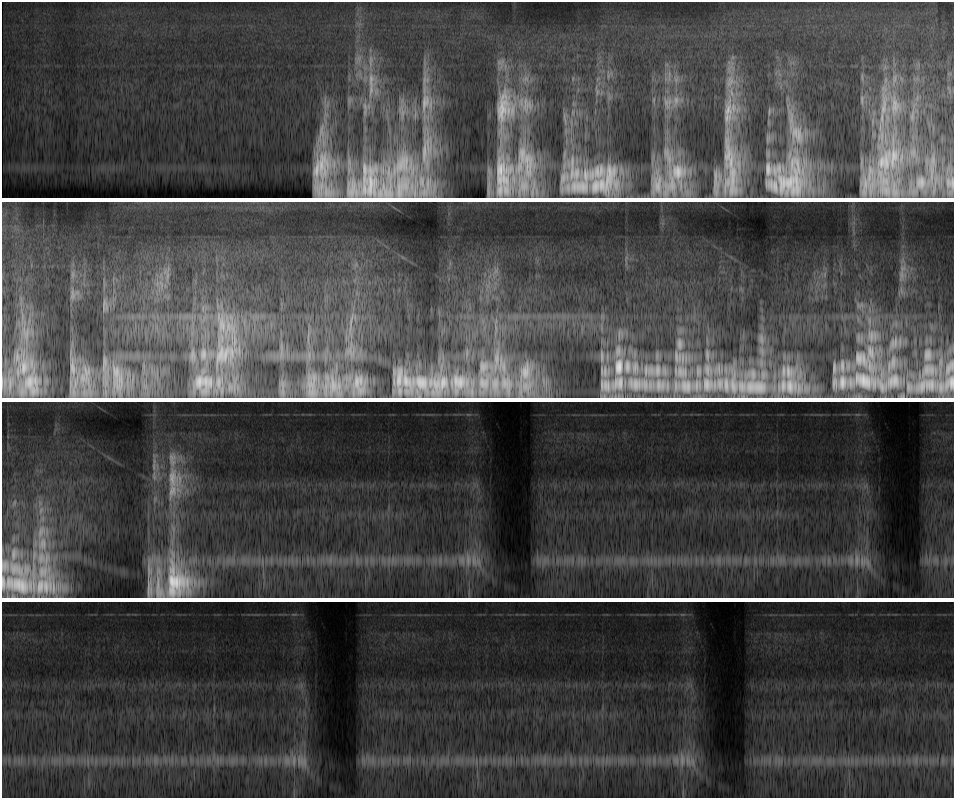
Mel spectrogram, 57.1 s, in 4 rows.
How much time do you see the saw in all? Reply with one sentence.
You can hear the saw for 2 seconds altogether.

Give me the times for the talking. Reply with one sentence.
You can hear the talking from 4.7 to 6.5 s, from 7.2 to 22.5 s, from 23.2 to 29.4 s and from 30.7 to 31.2 s.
